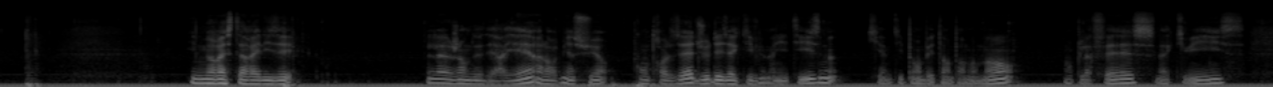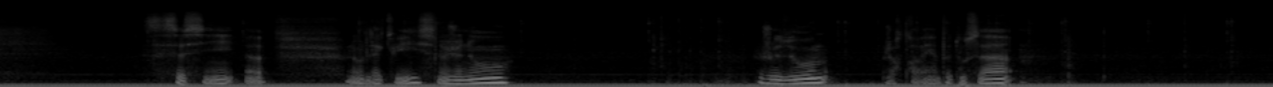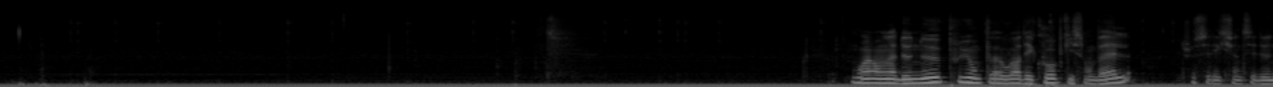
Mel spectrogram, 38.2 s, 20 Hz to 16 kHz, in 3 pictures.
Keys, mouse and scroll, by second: 0.4 KP_Subtract, 1.3 middle click, 2.9 F6, 3.1 middle click, 4.3-5.7 drag, 6.5 ctrl+z, 6.9 ctrl+click, 8.3-10.7 drag, 10.9-12.8 drag, 15.3-16.9 drag, 18.0-20.5 drag, 19.5-20.5 right drag, 20.5 F2, 21.2 click, 21.9 click, 23.1 ctrl+click, 24.3 click, 26.3 ctrl+click, 27.7 click, 30.3 click, 31.6 click, 34.9 click, 36.3 shift+click, 37.3 click.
